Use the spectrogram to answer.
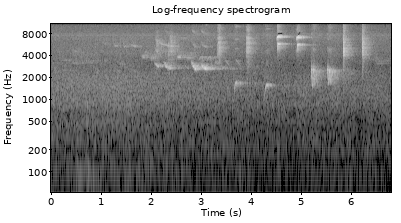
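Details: Thrush nightingale recorded at 3am: soft, thin notes rising out of quiet, then a series of sharp, clicking chips and short whistles repeated about twice a second.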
